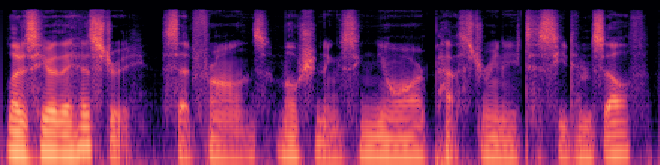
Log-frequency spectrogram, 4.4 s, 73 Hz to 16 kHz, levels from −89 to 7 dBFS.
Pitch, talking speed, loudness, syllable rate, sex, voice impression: 85 Hz, 175 wpm, -19 LUFS, 5.1 syllables/s, male, masculine, very adult-like, slightly thick, cool, slightly sincere, slightly wild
